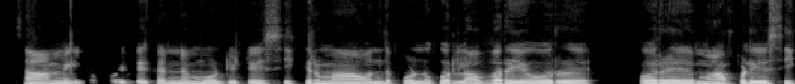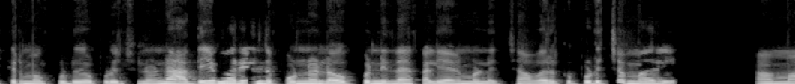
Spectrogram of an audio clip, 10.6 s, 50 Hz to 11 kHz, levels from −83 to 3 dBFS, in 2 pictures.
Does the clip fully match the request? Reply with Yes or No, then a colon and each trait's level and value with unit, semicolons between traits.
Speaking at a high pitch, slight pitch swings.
Yes: high, 195 Hz; narrow, 1.8 semitones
